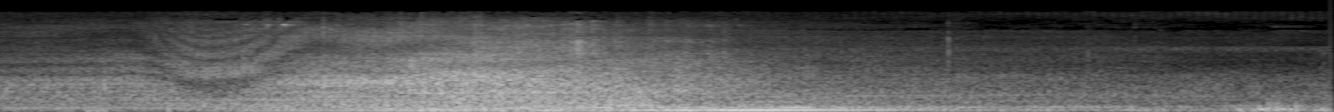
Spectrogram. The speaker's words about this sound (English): Hold on one second, guys. There's a school bus coming.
